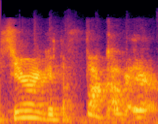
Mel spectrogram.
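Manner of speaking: high, fast shouting. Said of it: "he's just shouting".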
